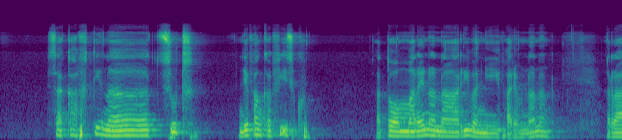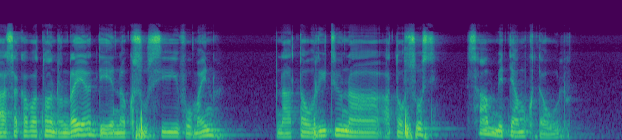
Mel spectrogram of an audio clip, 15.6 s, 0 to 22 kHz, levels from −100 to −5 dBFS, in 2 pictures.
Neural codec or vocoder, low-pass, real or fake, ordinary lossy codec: none; 10.8 kHz; real; none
